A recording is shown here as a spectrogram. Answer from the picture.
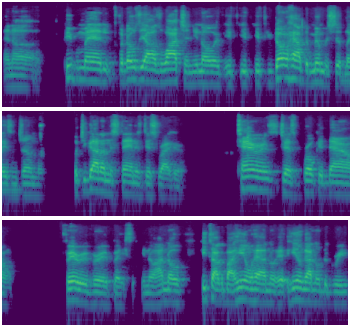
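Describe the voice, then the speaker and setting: Very fast speech comes from a man with a Texas accent and a dark, mellow tone. His pitch is medium, with ordinary variation. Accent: Southern US, Texas. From East Texas. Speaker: channel host, financial educator. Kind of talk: livestream chat. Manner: animated.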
